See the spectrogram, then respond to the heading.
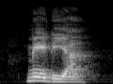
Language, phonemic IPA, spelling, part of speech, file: Dutch, /ˈmedija/, media, noun, Nl-media.ogg
- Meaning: plural of medium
